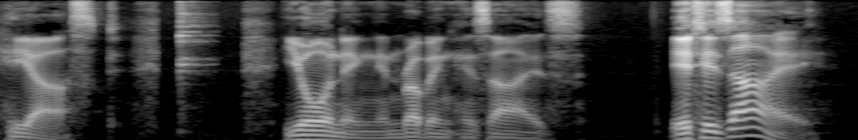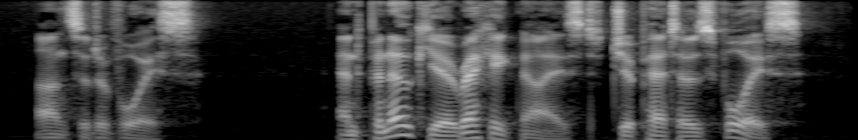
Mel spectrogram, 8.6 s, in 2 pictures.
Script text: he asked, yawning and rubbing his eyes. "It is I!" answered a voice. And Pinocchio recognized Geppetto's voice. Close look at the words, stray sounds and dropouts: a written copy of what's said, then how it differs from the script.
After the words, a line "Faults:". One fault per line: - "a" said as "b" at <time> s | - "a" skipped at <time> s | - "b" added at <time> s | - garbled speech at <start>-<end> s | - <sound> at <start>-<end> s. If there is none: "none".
he asked, yawning and rubbing his eyes. "It is I!" answered a voice. And Pinocchio recognized Geppetto's voice.
Faults:
- tap at 0.9-1.1 s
